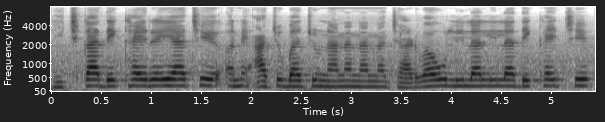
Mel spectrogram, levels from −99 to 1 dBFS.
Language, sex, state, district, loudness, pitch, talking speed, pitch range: Gujarati, female, Gujarat, Gandhinagar, -16 LUFS, 215 Hz, 145 wpm, 200-220 Hz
